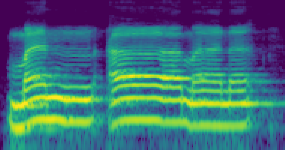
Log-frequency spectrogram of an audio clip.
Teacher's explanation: Nun sukun pada kata man dibaca jelas karena bertemu dengan huruf hamzah. A hamzahnya tampilannya adalah tampilan huruf alif.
